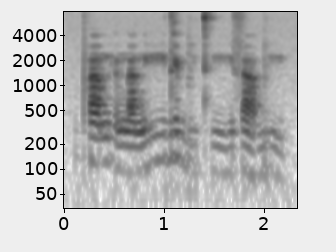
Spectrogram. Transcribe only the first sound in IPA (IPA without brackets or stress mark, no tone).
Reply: pʰ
